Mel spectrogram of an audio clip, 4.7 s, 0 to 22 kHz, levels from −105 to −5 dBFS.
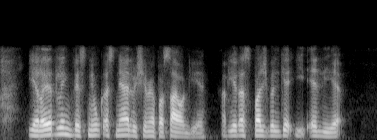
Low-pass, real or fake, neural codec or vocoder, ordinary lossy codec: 5.4 kHz; fake; codec, 16 kHz in and 24 kHz out, 0.8 kbps, FocalCodec, streaming, 65536 codes; Opus, 32 kbps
